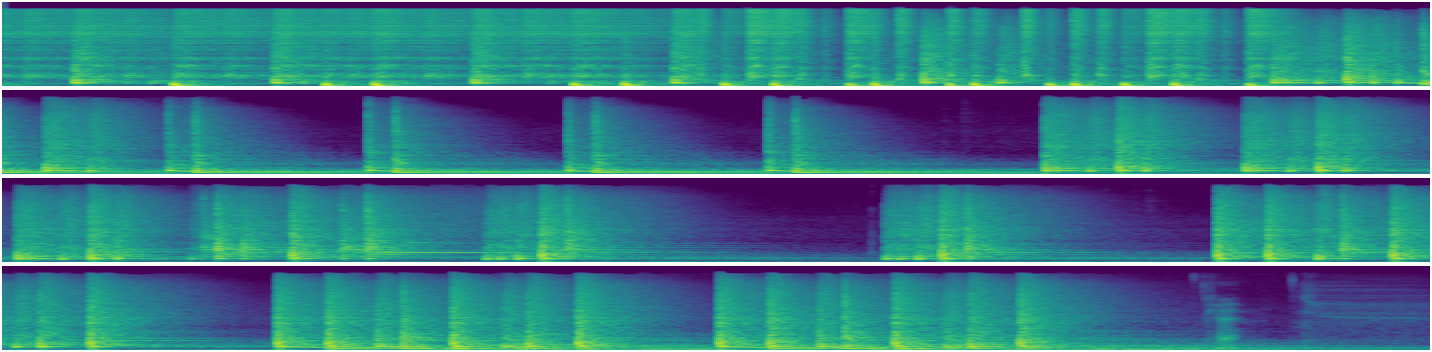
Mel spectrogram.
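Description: Sampled acoustic drum kit played back from the Superior Drummer software instrument: grooves and fills on kick, snare, toms, hi-hat and cymbals, with a run of toms stepping down in pitch around seven to twelve seconds in. The playback stops briefly twice, about eighteen and twenty seconds in, before the beat resumes.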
